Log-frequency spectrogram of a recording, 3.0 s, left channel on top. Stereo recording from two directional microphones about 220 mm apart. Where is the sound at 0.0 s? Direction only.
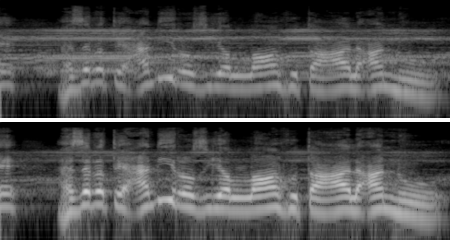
30° right (ahead or behind).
